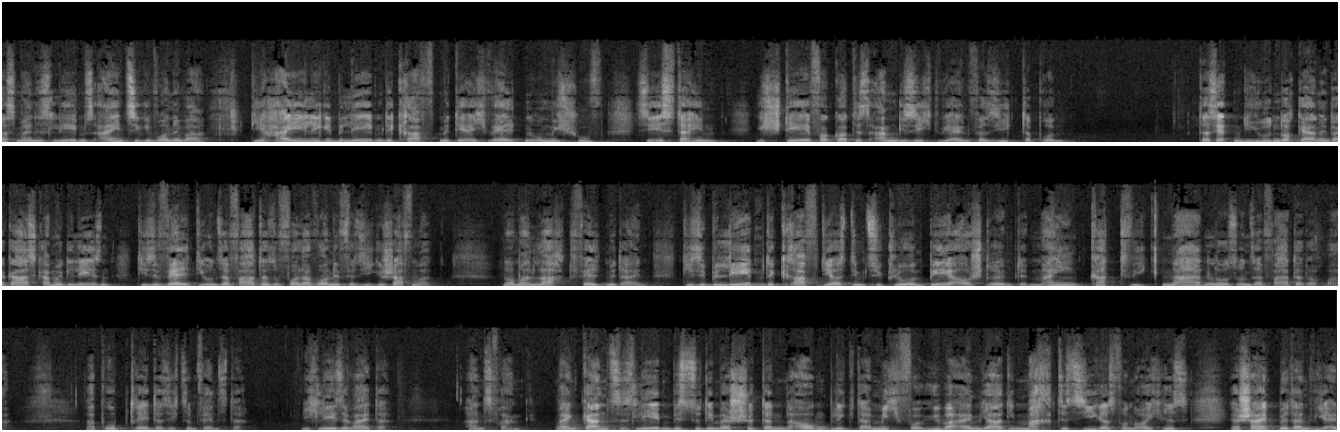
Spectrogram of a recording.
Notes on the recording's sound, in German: Lesung und Publikumsgespräch. Die Veranstaltung im Potsdamer Freiland wurde am 27.Mai 2013 im Freien Radio Potsdam live übertragen.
